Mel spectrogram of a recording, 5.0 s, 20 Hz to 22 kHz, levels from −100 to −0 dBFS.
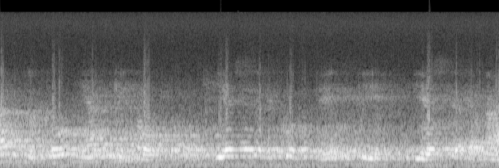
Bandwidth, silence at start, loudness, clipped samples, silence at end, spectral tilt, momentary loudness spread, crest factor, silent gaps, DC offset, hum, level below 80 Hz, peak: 13.5 kHz; 0 s; -12 LUFS; under 0.1%; 0 s; -9 dB/octave; 4 LU; 10 dB; none; under 0.1%; none; -38 dBFS; 0 dBFS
